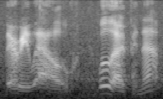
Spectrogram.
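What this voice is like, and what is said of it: Goblin character voice. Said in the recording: “A goblin voice says,”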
